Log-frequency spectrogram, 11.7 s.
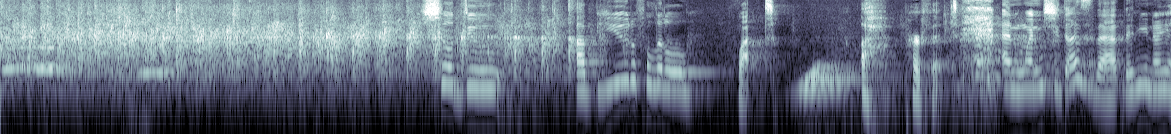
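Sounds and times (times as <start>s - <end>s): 
audience applause: 0.0s - 5.8s
speech: 4.3s - 11.7s.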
